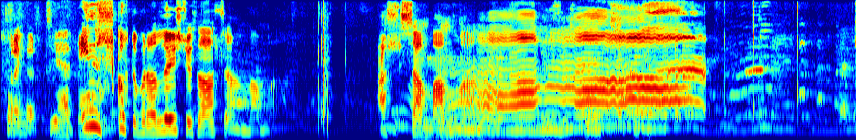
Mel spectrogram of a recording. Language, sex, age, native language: Icelandic, male, 13, Icelandic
